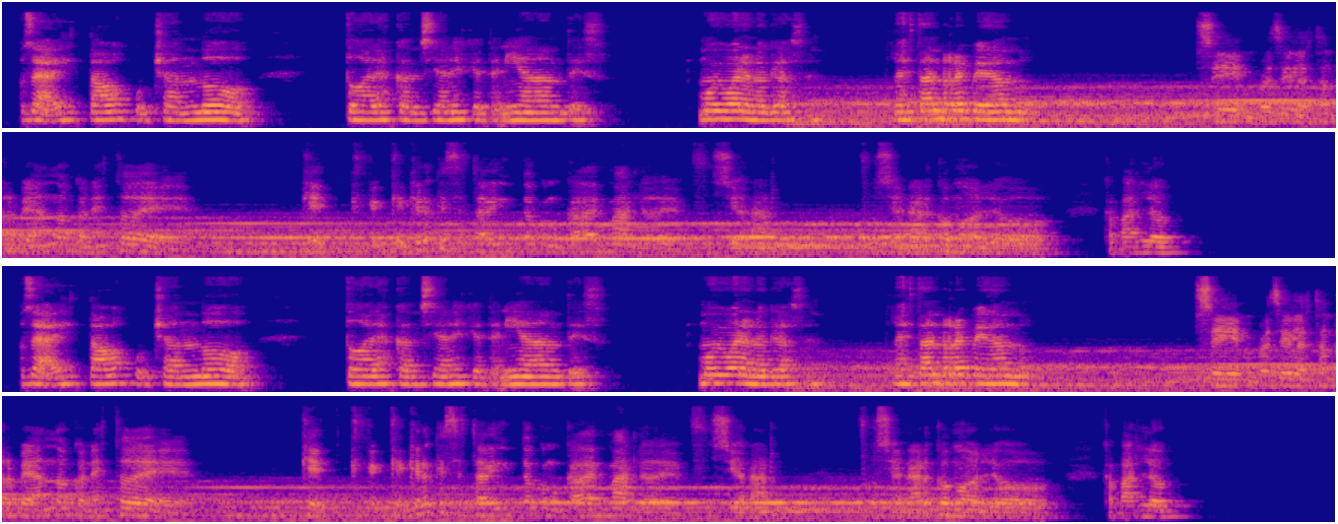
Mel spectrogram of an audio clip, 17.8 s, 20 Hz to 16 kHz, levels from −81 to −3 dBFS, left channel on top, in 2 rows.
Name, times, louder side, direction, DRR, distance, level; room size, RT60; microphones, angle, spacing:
voice 1, 0.1-1.7 2.3-4.0 4.6-5.5 5.9-6.9, equal, ahead, 0.7 m, -25 dB
sound 1, 5.1-15.8, left 3 dB, 55° left, 0.4 m, -31 dB
voice 2, 8.0-10.2 10.9-14.1 14.6-16.6, right 2 dB, 55° right, 0.8 m, -31 dB
2.4 x 2.0 x 3.0 m
head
